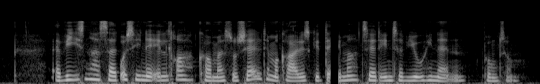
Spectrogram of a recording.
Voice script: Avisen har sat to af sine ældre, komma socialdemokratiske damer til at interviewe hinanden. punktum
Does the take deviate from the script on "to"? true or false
true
